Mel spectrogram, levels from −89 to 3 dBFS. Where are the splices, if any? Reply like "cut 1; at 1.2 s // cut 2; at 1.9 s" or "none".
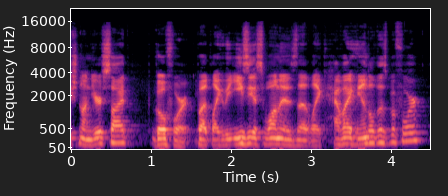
cut 1; at 1.5 s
